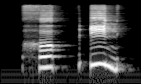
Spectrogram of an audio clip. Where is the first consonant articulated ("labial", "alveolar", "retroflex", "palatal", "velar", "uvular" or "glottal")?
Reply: glottal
